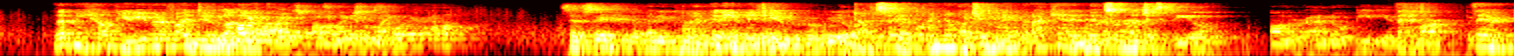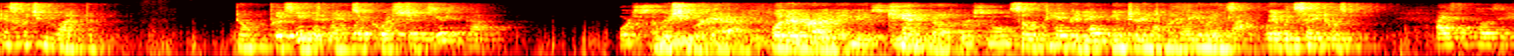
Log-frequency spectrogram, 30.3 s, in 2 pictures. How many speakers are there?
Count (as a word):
four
